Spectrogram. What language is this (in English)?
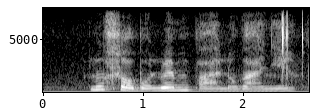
Swati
